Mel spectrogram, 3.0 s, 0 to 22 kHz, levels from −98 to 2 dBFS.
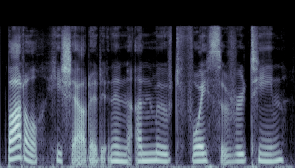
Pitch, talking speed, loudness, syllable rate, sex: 180 Hz, 185 wpm, -23 LUFS, 6.0 syllables/s, female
